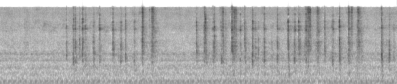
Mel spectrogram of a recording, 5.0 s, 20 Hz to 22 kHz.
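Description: Fingertips and short nails rapidly type on a full-size 1990s Packard Bell keyboard, its beige plastic keys set over a hollow plastic case. The result is a quick, uneven stream of sharp, bright clicks and taps, each dying away almost at once, over a steady low hum.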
